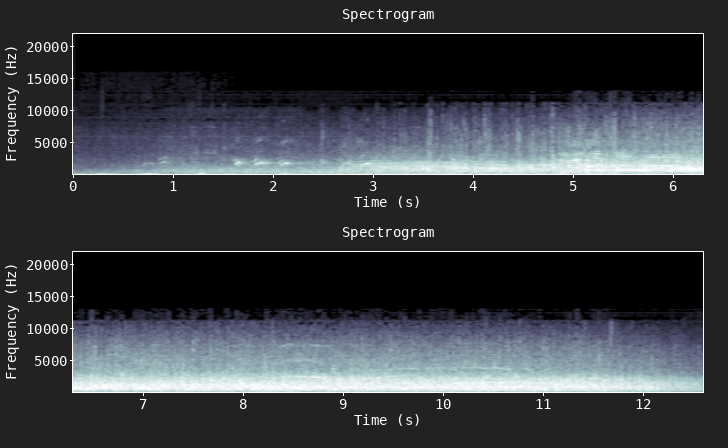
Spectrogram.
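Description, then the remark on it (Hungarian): A large crowd bursts into sustained applause at the end of the Wednesday morning general audience, following a Latin blessing, a dense wash of clapping that swells after a few seconds and holds steady, with faint voices mixed in. “Kedves hallgatóink, ezzel a köszönéssel, köszöntéssel és tapssal ér véget a mai szerda délelőtti általános kihallgatás.”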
